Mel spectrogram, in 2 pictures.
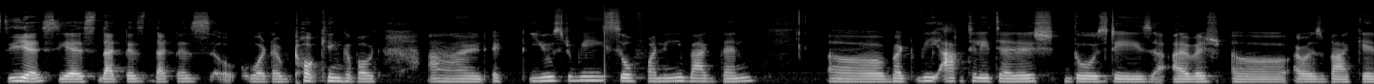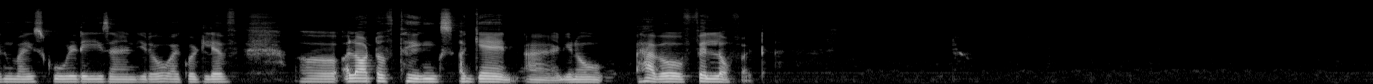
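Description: At 6.05–6.08 s, after "it used to be", a loud pop, likely a voltage spike, peaks about 10 dB over speech: a waveform spike, full-height spectrogram stripe.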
